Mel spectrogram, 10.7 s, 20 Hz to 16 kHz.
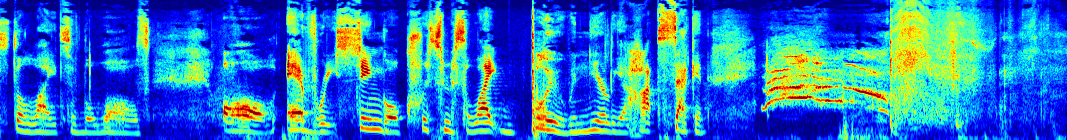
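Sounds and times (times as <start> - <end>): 
speech: 0.0 - 7.5, 8.4 - 8.6
person screaming in terror: 7.6 - 9.0
rough cries and commotion: 7.6 - 9.4.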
